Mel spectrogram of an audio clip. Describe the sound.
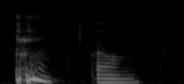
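A person clears their throat in two fairly loud bursts, a rough gravelly rasp followed by a short voiced, hum-like grunt, with a brief quiet gap between them.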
